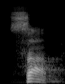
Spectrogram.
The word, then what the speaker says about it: сад: The hard T sound occurs at the end of a word or before voiceless consonants. For example, сад, подпись.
